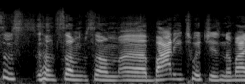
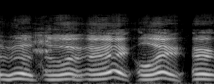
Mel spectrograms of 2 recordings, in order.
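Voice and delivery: put-on mumbling boxer voice, louder; 2 semitones higher, 5 dB louder than usual. Trying a Rocky Balboa voice and failing: Rocky Balboa voice. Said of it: "I definitely can't do the Rocky Balboa".

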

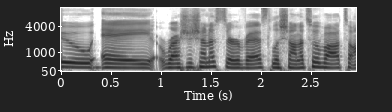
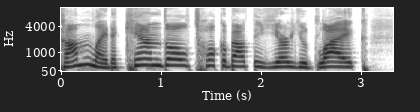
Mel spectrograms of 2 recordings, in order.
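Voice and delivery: put-on heavy Yiddish accent throughout; 4 semitones higher than usual. Quoting a rabbi's wife greeting arrivals, in a thick Yiddish accent. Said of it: "in a thick Yiddish accent".

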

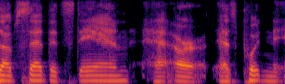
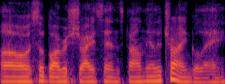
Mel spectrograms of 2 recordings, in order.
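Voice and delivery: mock casual, unbothered, offhand nonchalant tone; 3 semitones lower than usual. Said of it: "all like nonchalantly".

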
